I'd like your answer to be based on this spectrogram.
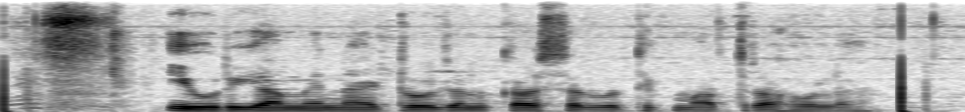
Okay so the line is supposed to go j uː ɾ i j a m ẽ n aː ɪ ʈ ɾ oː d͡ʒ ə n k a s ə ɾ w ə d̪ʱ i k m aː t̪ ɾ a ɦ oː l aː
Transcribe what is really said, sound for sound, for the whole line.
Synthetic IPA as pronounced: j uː ɾ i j a m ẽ n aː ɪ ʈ ɾ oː d͡ʒ ə n k a s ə ɾ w ə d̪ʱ ɪ k m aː t̪ ɾ a ɦ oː l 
